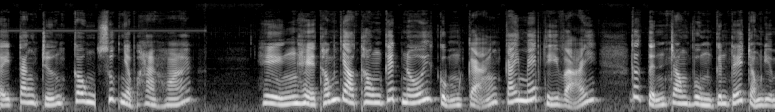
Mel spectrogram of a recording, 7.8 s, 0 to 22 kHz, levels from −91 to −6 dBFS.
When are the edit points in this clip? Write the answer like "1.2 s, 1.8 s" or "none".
0.9 s, 1.4 s, 6.3 s

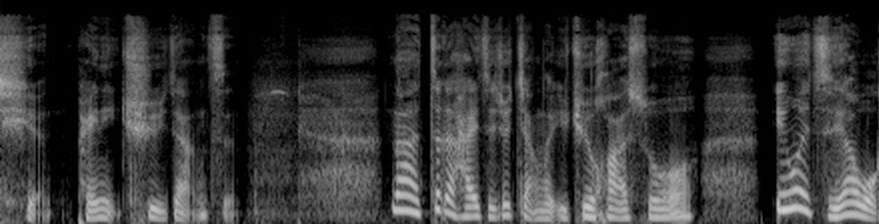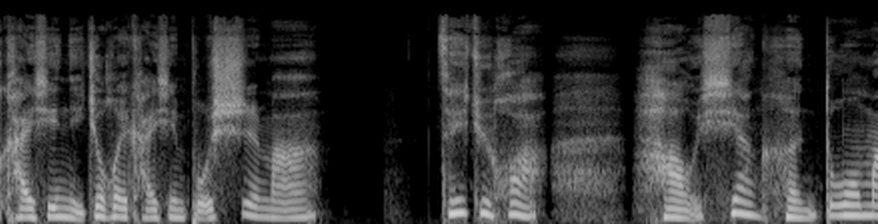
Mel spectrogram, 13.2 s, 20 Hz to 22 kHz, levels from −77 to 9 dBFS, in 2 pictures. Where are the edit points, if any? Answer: 9.5 s

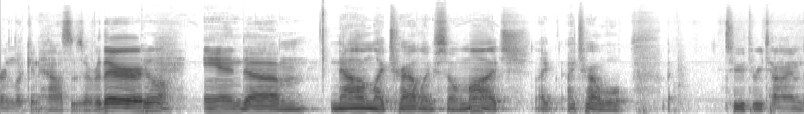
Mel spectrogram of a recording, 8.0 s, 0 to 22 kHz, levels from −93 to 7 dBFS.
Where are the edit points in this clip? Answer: none

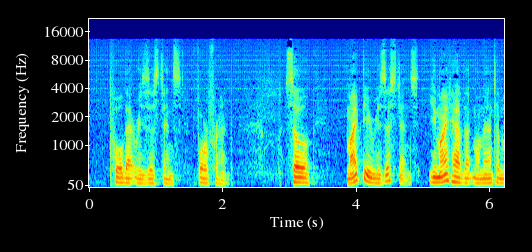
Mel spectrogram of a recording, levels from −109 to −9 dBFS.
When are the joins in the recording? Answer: 1.6 s, 3.9 s

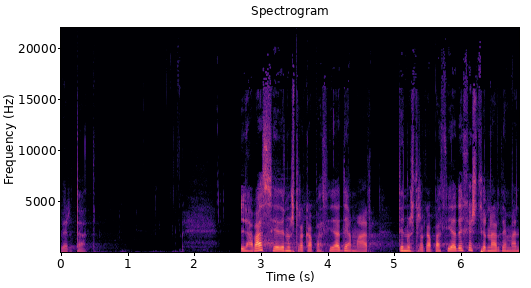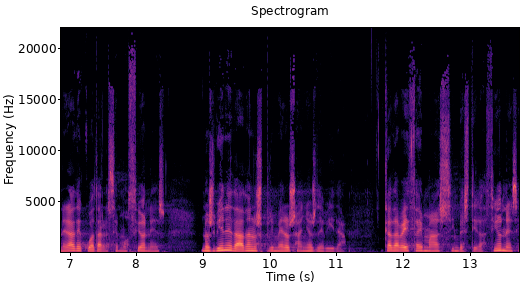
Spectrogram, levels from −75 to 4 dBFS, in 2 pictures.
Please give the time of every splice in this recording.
none

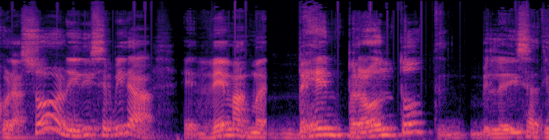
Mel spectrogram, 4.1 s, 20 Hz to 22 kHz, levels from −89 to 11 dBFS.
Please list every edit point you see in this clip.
2.0 s

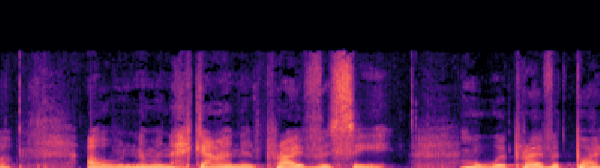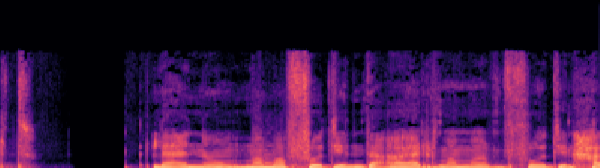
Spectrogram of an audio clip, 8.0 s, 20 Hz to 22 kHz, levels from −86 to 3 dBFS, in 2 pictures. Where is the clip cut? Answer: 3.1 s, 4.9 s

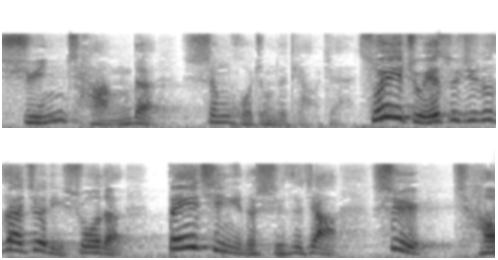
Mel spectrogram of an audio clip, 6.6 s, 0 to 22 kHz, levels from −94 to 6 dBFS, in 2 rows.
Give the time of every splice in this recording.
2.4 s

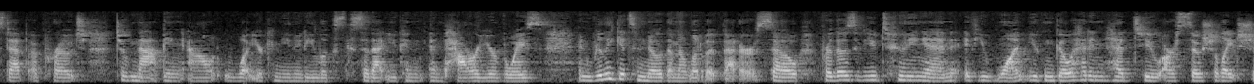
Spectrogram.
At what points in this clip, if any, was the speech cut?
1.3 s, 3.5 s

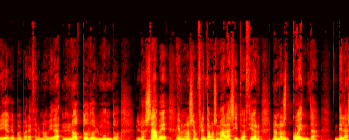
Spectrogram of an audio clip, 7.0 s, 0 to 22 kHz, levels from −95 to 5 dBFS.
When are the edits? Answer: 3.5 s, 4.3 s, 5.8 s

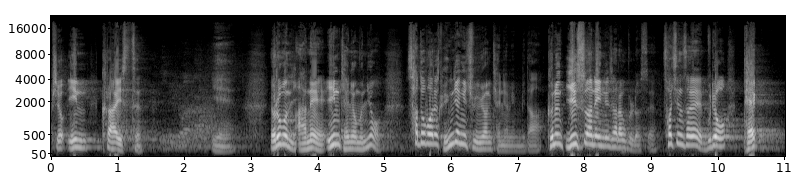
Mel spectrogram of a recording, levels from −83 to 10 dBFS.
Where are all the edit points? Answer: 3.7 s, 4.3 s, 5.8 s, 7.7 s, 9.1 s

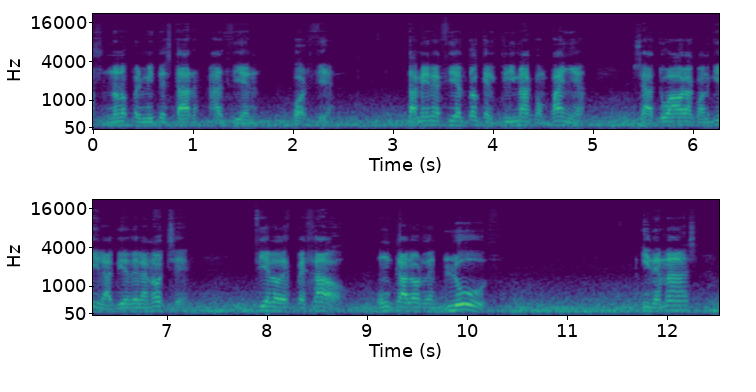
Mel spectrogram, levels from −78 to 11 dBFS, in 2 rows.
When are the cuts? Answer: 6.1 s, 7.9 s, 9.7 s

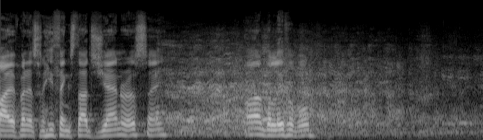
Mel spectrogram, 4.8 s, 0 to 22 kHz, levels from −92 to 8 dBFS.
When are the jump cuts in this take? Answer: none

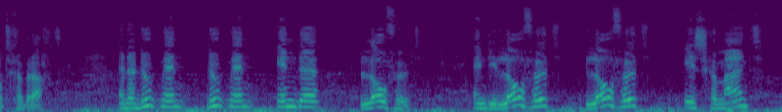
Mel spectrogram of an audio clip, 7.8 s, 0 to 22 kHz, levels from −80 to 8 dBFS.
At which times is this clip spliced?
2.1 s, 3.6 s, 5.9 s

